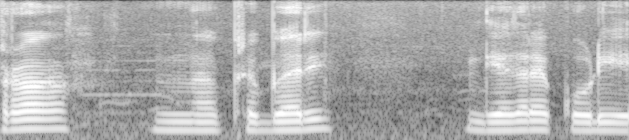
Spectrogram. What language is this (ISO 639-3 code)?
ori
